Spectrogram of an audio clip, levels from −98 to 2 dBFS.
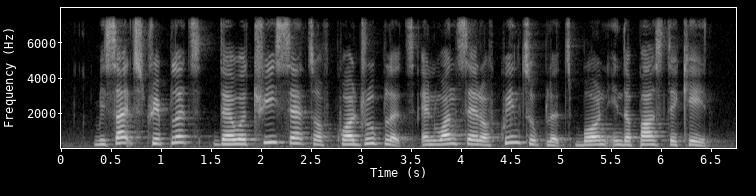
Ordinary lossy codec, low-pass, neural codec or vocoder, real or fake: none; 7.2 kHz; none; real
